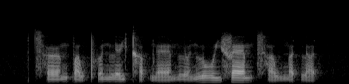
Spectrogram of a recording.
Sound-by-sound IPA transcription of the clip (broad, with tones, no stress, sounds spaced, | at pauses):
t͡sʰ œː˨˧ ŋ p ɐ˨˩ w pʰ ɵ˧ n l e˧ j kʰ ɐ˨ p̚ ŋ ɛː˨˧ m l ɵ˨˥ n l uː˥ j f ɛː˥ m t͡sʰ ɐ˨˧ w ŋ ɐ˧ t̚ l ɐ˨ t̚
